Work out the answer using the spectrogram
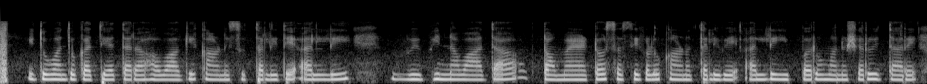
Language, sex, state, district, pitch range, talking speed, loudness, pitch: Kannada, female, Karnataka, Bidar, 220-240 Hz, 105 wpm, -17 LUFS, 230 Hz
